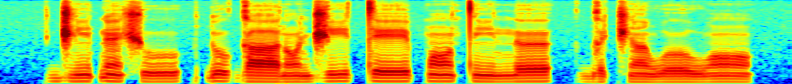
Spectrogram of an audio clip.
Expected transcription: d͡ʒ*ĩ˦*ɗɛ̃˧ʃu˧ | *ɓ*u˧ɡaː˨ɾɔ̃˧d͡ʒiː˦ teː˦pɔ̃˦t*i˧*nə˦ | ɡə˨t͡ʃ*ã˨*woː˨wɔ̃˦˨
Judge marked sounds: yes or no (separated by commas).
yes, no, no, yes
